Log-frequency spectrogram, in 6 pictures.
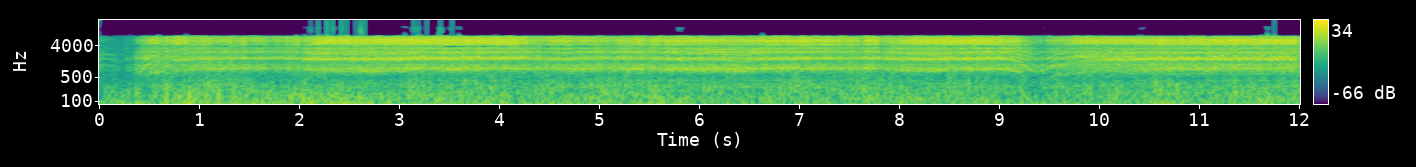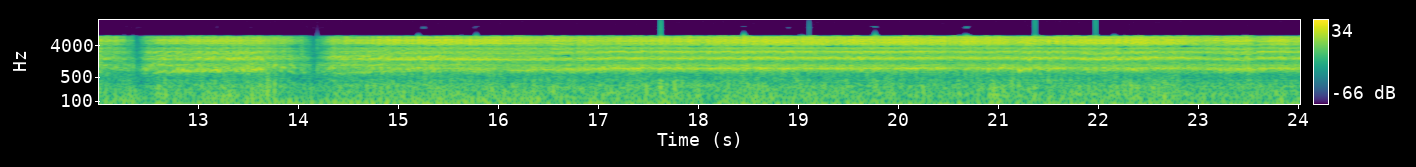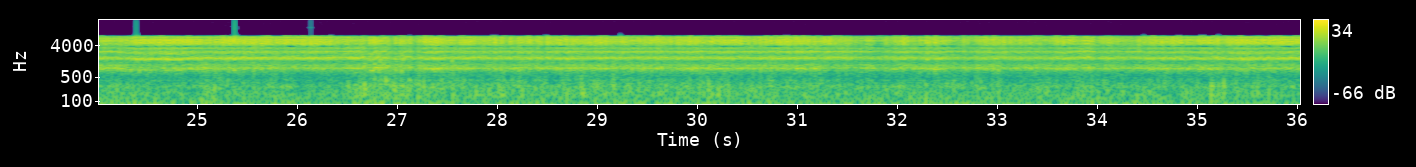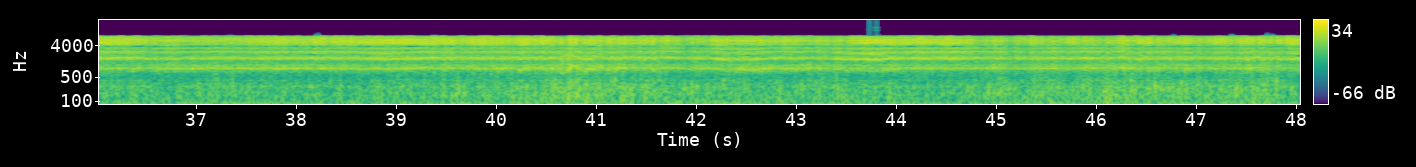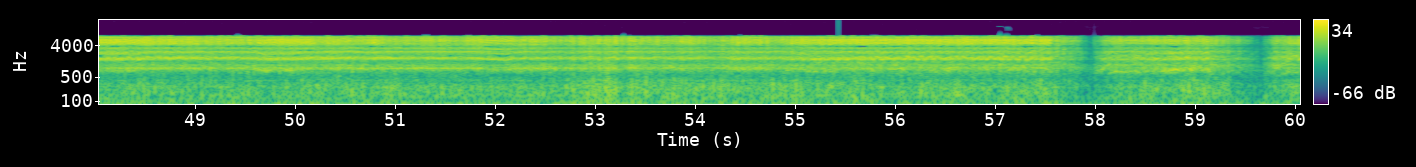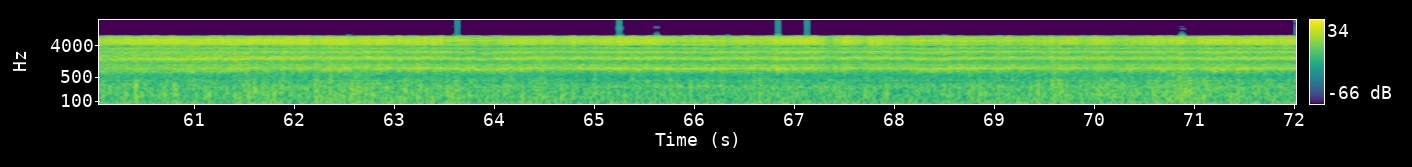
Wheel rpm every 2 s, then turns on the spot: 110, 220, 230, 220, 180, 180, 120, 140, 210, 230, 230, 220, 230, 240, 230, 230, 230, 230, 230, 230, 230, 220, 230, 230, 230, 230, 230, 220, 180, 110, 200, 230, 230, 230, 230, 230.
none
